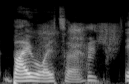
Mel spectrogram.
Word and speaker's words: Bayreuther: Do you know how that name would actually be pronounced if you were saying it in German? – Bayreuther? – Bayreuther. Yeah, you don't pronounce the H when it's put next to a T. It's like a hard T.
